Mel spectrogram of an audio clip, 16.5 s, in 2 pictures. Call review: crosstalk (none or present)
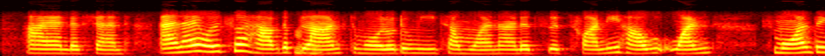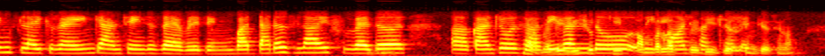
present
